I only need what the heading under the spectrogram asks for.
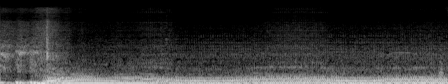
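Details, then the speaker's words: Honda Civic with old gas, running on the custom map after trying the OEM map versus the Skunk 2 chip: uneven, lumpy idle with wavering drone, still rough. Cause unconfirmed. "see how she runs. Yeah, still not the best."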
